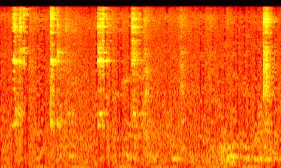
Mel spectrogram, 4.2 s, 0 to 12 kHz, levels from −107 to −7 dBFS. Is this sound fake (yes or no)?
no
